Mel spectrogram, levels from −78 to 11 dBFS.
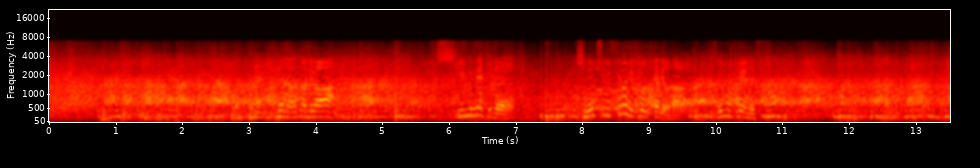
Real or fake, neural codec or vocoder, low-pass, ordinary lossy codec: fake; codec, 16 kHz, 0.5 kbps, FunCodec, trained on Chinese and English, 25 frames a second; 7.2 kHz; none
